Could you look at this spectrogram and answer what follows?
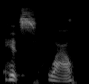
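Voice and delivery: soft unvoiced whisper. Real, not acted. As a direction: breathe it out. Muttered aside.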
